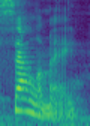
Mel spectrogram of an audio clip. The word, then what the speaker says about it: Salome: to Google it to make sure I could pronounce it properly since I was going to be speaking to you. Her name is Salome.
